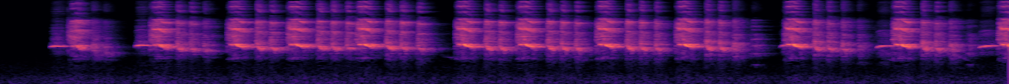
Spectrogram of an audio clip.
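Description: A grey francolin gives loud, harsh, shrill phrases about once a second, each opening with a rising note, in a steady run with no other sounds.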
